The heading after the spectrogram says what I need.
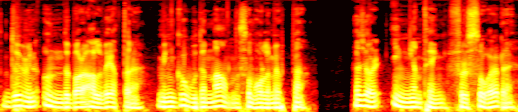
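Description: A grieving young woman confesses she is dying, her words soft and tearful, put on by a man narrating. The voice stays low and gravelly, heard close and dry. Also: fairly even intonation, no room sound.

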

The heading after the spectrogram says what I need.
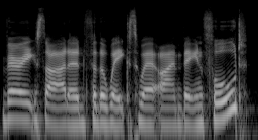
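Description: Animated woman, podcast co-host. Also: fairly low pitch, moderate pace. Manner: animated, swears freely, rambling storyteller. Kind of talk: casual chat.

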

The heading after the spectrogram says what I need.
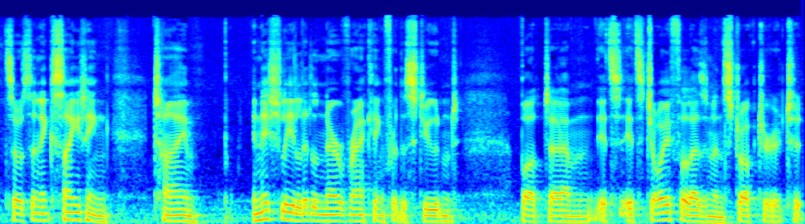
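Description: Flight training head, low voice, earnest, lots of ums. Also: male voice. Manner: earnest, measured, with many fillers. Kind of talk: interview answers.

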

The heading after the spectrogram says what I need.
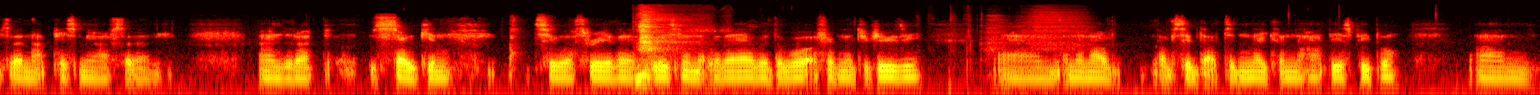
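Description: A man telling his own story in a casual interview, halting with many fillers and restarts. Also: extremely low pitch, creaky, breathy edge, no echo, rough recording. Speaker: guest sharing his story.

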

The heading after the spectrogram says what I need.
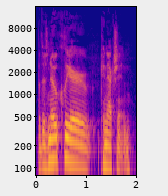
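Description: A man talking casually as podcast co-host, halting with many fillers and restarts. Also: fairly low pitch, animated, a little mellow. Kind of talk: casual chat about legends.

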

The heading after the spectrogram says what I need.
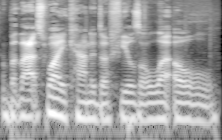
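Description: A man's voice: on the low side, flat delivery, moderate pace, pushed and bright, soft background music. A man with a Scottish accent co-hosting a podcast, explaining in a rambling, self-correcting casual chat. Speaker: podcast co-host.

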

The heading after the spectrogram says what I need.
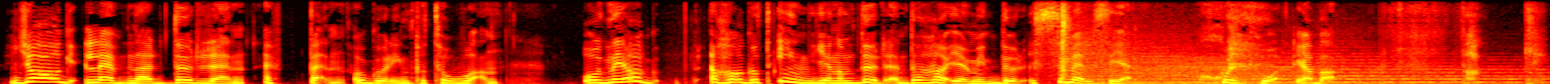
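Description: A woman co-hosting a podcast tells stories in a casual chat, animatedly acting out what people said. Her voice is fairly high, with soft background music playing.

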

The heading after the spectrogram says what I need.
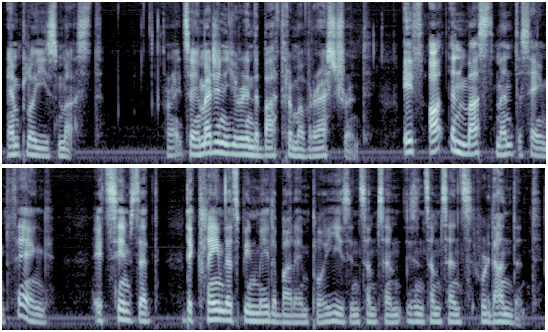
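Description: On a radio interview, a young man with a mid-range voice and moderate pace talks through his philosophy research. He's a graduate student, a native Italian speaker with an Italian accent, and his thoughtful delivery is full of restarts and fillers.

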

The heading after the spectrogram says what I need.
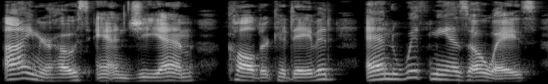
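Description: A man's voice: medium pitch, lively intonation, slow pace. A man hosting a casual tabletop role-playing podcast as game master, chatting and narrating scenes for his players.

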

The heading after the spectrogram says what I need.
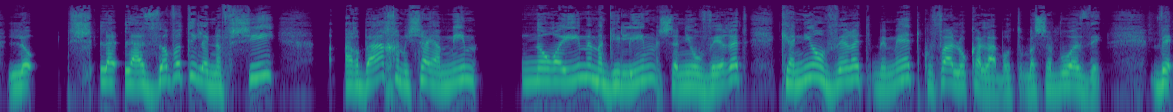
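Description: An older woman chats with a co-host, her pitch leaping and dipping as she tells a long personal story. She acts out what she once said to others. The sound is close and dry, with no room around her. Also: no echo. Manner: animated storytelling, acting out her own past lines. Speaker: podcast co-host. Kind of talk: casual chat.

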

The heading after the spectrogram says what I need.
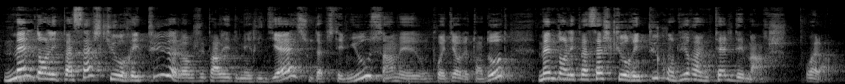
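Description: In a roomy, echoing space, a man delivers an academic lecture in a high, sing-song voice with a fairly bright tone. He talks briskly with hardly any pauses, rambling discursively, restarting often and tagging sentences with "hein."

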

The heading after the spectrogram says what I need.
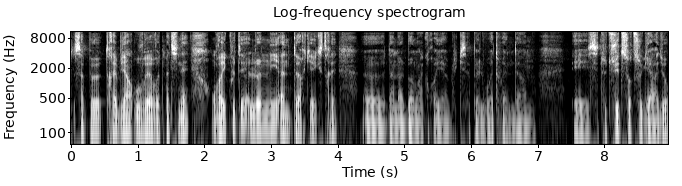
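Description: Male radio host, low mellow voice, loose and jokey, self-correcting, soft music underneath. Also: no room sound. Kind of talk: casual morning radio chat.

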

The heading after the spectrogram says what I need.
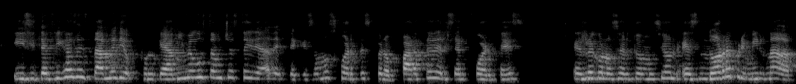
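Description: A young woman with a Mexican accent, a podcast guest talking casually and emphatically, with slang and the odd swear word. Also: high voice. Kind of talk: casual interview talk. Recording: roomy echo.

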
